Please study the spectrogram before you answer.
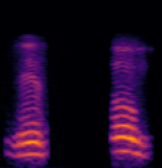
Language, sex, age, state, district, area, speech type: Urdu, male, 30-45, Bihar, Khagaria, rural, conversation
